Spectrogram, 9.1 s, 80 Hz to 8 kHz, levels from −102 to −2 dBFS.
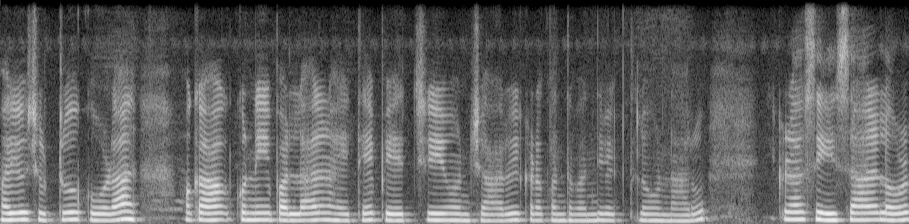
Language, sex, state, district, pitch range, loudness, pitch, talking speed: Telugu, female, Andhra Pradesh, Chittoor, 225-245 Hz, -16 LUFS, 235 Hz, 110 wpm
